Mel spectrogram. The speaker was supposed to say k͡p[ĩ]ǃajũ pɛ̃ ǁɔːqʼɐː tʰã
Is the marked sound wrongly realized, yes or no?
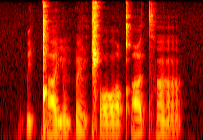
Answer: yes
